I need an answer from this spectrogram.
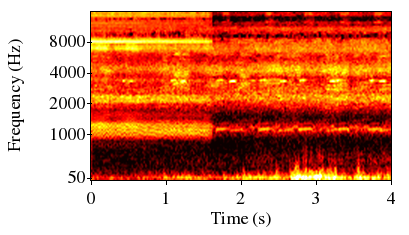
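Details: Oshima cicada (Meimuna oshimensis) singing in a green area north of Okinawa City, Okinawa, where it calls from late June to about December, peaking in October. The song is a loud, continuous metallic drone with steady high tones that shift abruptly partway through, over a low rumble.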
